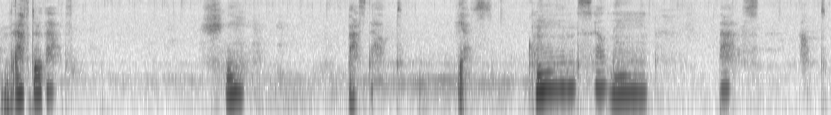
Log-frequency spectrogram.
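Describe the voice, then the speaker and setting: Very slow, breathy, whispering woman storyteller. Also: extremely low pitch, fairly even intonation. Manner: hushed, drawn-out phrases with long pauses. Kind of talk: ASMR bedtime story narration. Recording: muffled sound with rain behind. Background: soft rain.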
